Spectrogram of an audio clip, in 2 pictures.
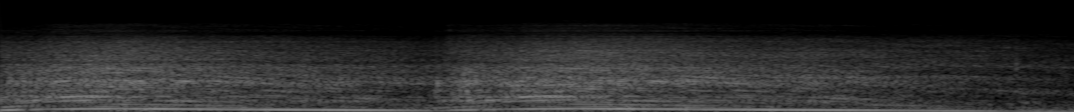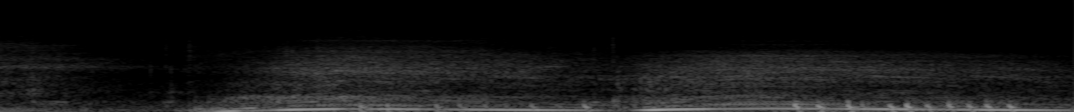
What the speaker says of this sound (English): Would you like to listen to that exhaust from the outside?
